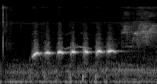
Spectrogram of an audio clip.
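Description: A sooty-headed bulbul gives a run of six or seven even, whistled notes in a steady rhythm, clear and fairly close, then a soft rushing fades in.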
